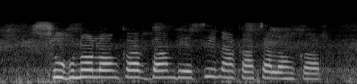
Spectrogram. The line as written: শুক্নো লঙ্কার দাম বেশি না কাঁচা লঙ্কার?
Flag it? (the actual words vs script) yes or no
no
